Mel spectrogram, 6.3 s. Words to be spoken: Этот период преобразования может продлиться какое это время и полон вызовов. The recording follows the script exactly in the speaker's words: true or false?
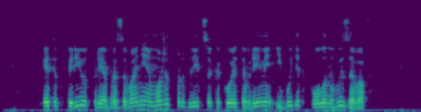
false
